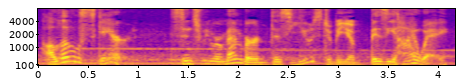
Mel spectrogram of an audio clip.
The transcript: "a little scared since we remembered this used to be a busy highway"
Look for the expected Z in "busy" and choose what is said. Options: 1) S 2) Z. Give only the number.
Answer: 2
